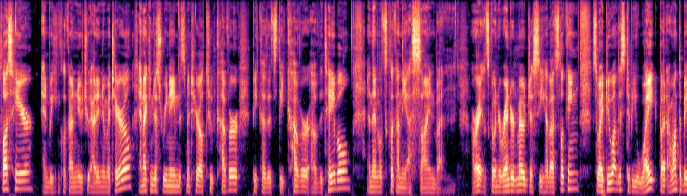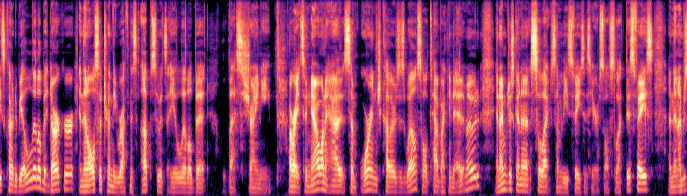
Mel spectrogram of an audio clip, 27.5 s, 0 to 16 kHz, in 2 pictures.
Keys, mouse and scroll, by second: 2.2 click, 2.7 shift+middle click, 2.9 click, 4.1-4.4 scroll up 2, 4.4 middle click, 5.0-5.6 scroll up 1, 5.6-6.8 shift+middle drag, 6.8-7.9 scroll down 1, 7.9 click, 8.3 middle click, 9.1 Tab, 10.1 scroll down 2, 10.2-11.8 middle drag, 11.8-12.4 scroll up 2, 12.4-13.3 scroll down 2, 13.3 click, 15.2 scroll down 1, 15.2-18.4 drag, 18.4-20.7 middle drag, 20.7 scroll up 1, 21.0 middle click, 21.3 Tab, 22.3 shift+middle click, 22.8-25.8 scroll up 1, 25.8 right click.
